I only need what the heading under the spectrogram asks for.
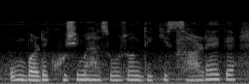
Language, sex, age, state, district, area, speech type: Dogri, female, 18-30, Jammu and Kashmir, Udhampur, rural, spontaneous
